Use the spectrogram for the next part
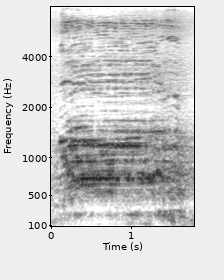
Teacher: জিহ্বার গোড়া তার বরাবর উপরে তালুর সঙ্গে লাগাইয়া একটি হরফ উচ্চারিত হয়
